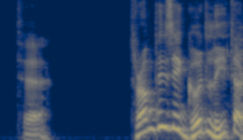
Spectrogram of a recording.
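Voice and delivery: put-on Indian accent, very high-pitched and swooping. A speaker practises an accent for the other speaker, indian accent impression. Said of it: "There you go".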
